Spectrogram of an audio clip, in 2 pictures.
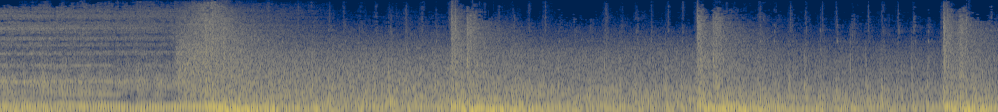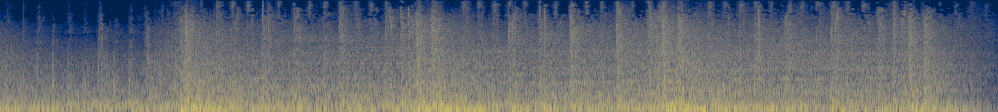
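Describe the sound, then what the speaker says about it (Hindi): Heavy explosions from Israeli strikes on Hamas positions roll through a dense, loud wall of noise, with repeated deep booms every second or two, continuous rumble between blasts and no speech. "इजरायल के हमले में हमास का एंटी टैंक मिसाइल ठिकाना तबाह।"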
